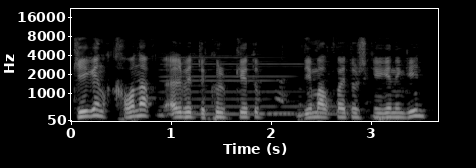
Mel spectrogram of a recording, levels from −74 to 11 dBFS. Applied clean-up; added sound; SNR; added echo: classical method Wiener filter.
